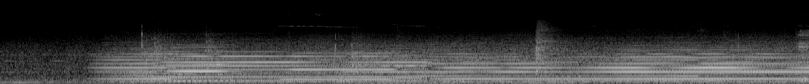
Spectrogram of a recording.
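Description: A harmonium plays sustained chords.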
